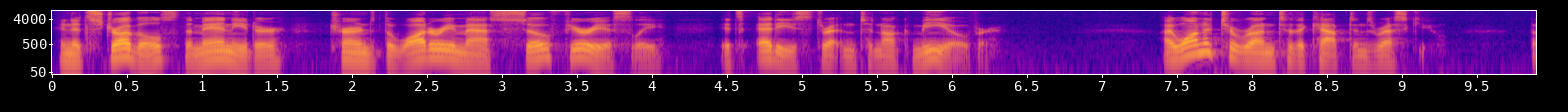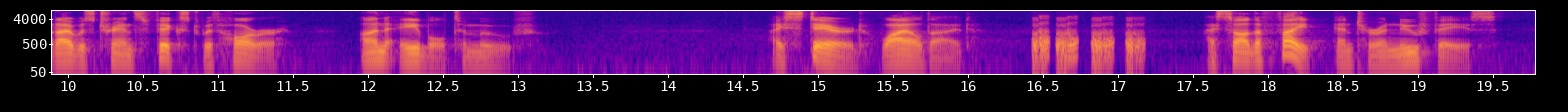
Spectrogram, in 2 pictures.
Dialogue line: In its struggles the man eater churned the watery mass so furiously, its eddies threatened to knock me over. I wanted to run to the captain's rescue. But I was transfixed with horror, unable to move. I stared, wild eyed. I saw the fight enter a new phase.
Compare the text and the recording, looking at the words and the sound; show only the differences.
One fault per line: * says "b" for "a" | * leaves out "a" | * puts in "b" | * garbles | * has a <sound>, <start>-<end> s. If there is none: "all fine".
* has a laugh, 16.4-17.2 s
